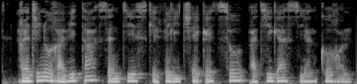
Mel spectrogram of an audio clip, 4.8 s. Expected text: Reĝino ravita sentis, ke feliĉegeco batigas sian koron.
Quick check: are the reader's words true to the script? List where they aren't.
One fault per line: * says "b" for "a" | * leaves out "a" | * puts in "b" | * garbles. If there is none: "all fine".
all fine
